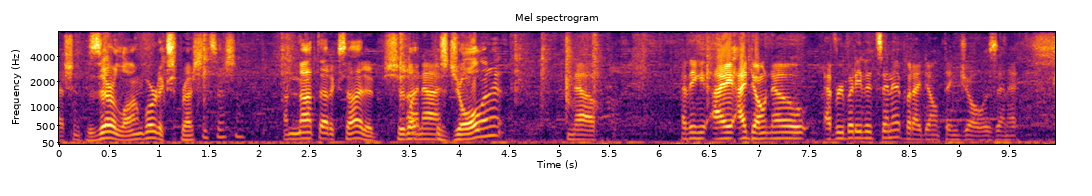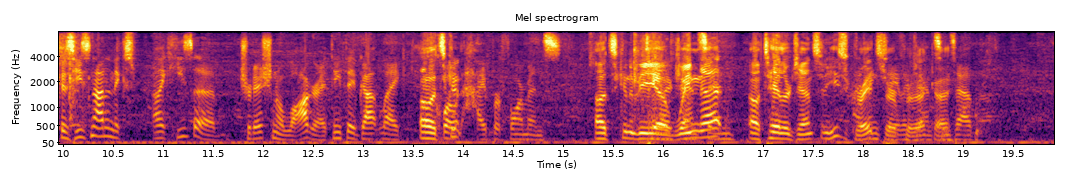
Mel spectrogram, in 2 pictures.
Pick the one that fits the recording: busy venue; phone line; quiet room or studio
busy venue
